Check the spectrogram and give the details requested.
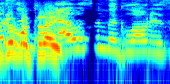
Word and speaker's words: McGlone: Yeah, McGlone.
